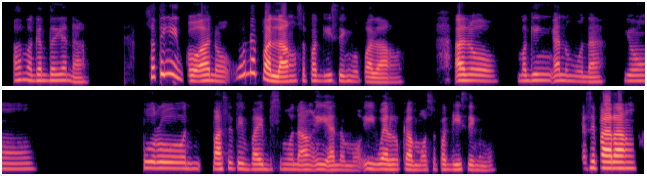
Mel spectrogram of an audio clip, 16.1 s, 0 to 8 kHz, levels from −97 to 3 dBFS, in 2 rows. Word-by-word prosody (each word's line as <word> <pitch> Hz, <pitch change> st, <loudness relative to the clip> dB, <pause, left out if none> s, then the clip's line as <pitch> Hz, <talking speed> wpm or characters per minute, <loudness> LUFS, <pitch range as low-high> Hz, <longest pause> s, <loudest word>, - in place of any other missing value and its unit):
Ah, 215 Hz, +1 st, -4 dB
maganda 210 Hz, -2 st, -3 dB
'yan, 210 Hz, -3 st, -3 dB
ah. 155 Hz, 0 st, -7 dB, 0.8 s
Sa 335 Hz, 0 st, -1 dB
tingin 430 Hz, -, +3 dB
ko 195 Hz, -3 st, +1 dB
ano, 195 Hz, -3 st, +1 dB
una 415 Hz, +9 st, -2 dB
pa -, -, +7 dB
lang, 180 Hz, +2 st, +5 dB
sa 205 Hz, -, -11 dB
paggising 195 Hz, -1 st, -5 dB
mo 175 Hz, -, -10 dB
pa 170 Hz, -2 st, -2 dB
lang 150 Hz, 0 st, -5 dB, 0.7 s
ano, 200 Hz, -2 st, +2 dB, 0.2 s
maging 205 Hz, +1 st, -4 dB
ano 200 Hz, 0 st, -2 dB
muna 170 Hz, -2 st, -7 dB, 0.3 s
yung 195 Hz, 0 st, -7 dB, 1.4 s
puro 220 Hz, -1 st, +1 dB, 0.6 s
positive 195 Hz, +1 st, 0 dB
vibes 180 Hz, 0 st, -2 dB
muna 180 Hz, -2 st, -5 dB
ang 170 Hz, -, -7 dB
i-ano 165 Hz, -2 st, -3 dB
mo, 150 Hz, -1 st, -11 dB
i-welcome 175 Hz, -2 st, 0 dB
mo -, -, -5 dB
sa 185 Hz, -, -14 dB
paggising 170 Hz, -1 st, -4 dB
mo. 150 Hz, +1 st, -13 dB, 1.1 s
Kasi 230 Hz, +2 st, -1 dB
parang 220 Hz, 0 st, +9 dB
195 Hz, 130 wpm, -23 LUFS, 175-210 Hz, 1.4 s, parang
